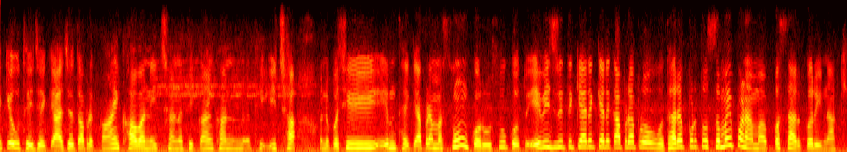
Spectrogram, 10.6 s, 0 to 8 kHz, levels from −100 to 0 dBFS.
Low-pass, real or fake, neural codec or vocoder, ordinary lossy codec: 7.2 kHz; real; none; Opus, 24 kbps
